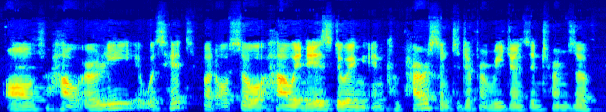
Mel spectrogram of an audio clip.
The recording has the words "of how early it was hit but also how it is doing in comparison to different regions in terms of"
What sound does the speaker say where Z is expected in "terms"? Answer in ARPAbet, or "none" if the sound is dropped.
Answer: Z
